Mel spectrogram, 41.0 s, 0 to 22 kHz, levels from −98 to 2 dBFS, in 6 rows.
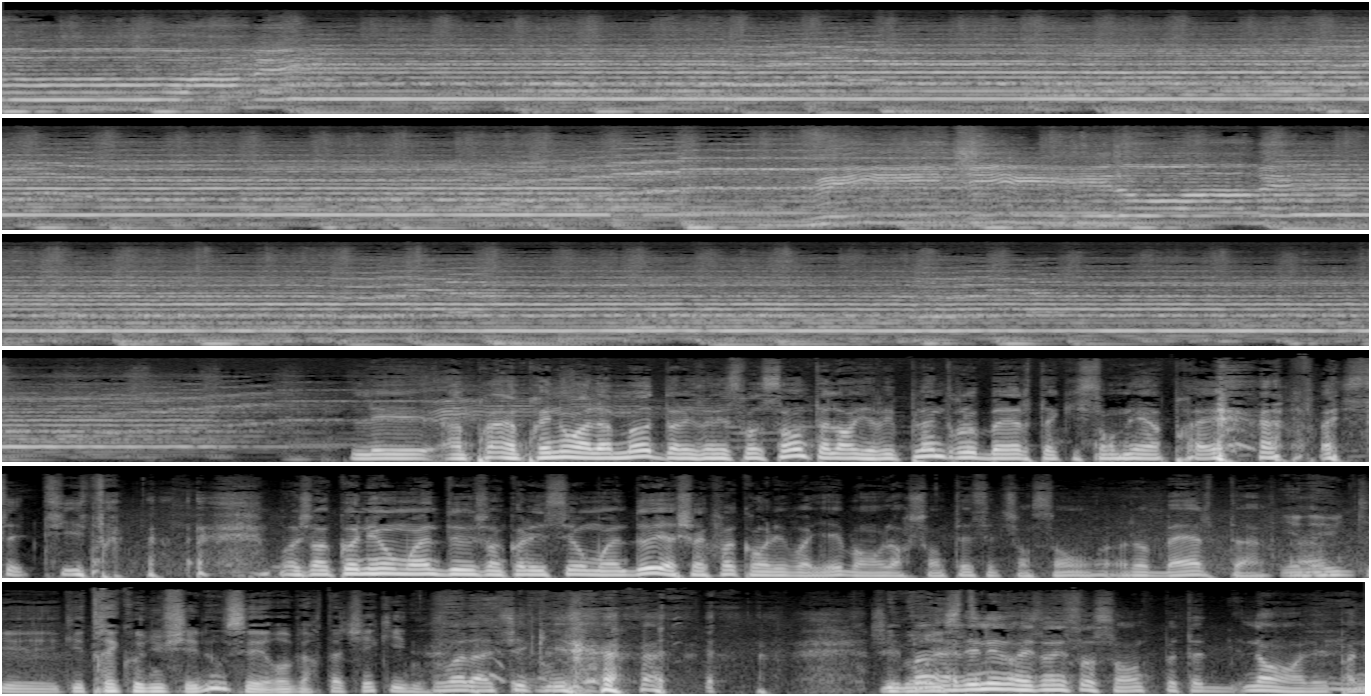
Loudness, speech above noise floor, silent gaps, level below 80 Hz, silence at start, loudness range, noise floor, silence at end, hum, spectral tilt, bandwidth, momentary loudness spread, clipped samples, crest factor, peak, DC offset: -22 LUFS; 25 dB; none; -44 dBFS; 0 s; 6 LU; -44 dBFS; 0 s; none; -5.5 dB/octave; 16 kHz; 11 LU; under 0.1%; 20 dB; -2 dBFS; under 0.1%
